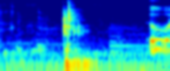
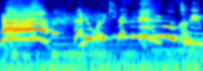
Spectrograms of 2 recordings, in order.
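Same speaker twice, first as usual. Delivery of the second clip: hyperventilating; 12 semitones higher, 4 dB louder than usual. Real, not acted. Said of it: "I'm panicking".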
